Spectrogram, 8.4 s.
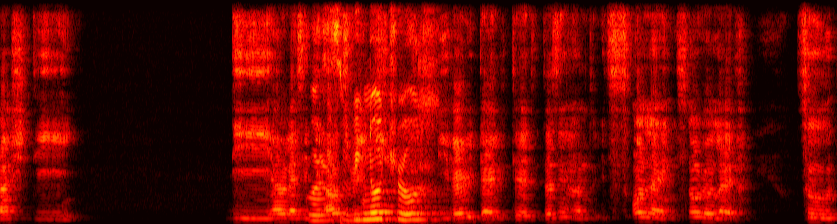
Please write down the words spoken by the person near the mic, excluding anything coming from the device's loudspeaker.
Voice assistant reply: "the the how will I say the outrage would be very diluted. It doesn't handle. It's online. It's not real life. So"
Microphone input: Because we know trolls

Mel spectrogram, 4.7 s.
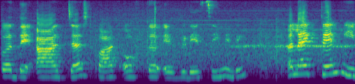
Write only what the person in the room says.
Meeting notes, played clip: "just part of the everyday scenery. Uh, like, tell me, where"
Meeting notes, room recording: none

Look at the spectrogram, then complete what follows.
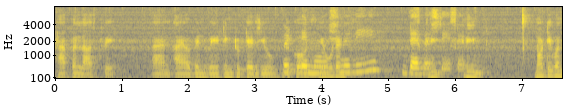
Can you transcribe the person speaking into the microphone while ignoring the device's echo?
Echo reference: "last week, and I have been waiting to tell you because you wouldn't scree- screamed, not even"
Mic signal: but emotionally devastating.

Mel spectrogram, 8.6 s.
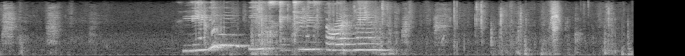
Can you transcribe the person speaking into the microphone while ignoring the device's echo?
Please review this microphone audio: Living in peace actually start with

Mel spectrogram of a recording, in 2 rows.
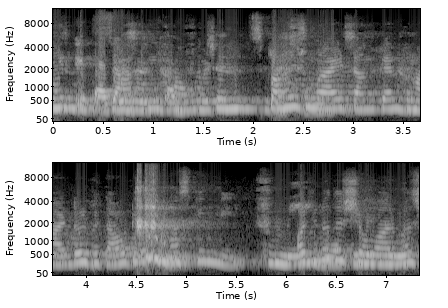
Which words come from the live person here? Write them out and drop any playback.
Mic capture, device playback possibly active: none

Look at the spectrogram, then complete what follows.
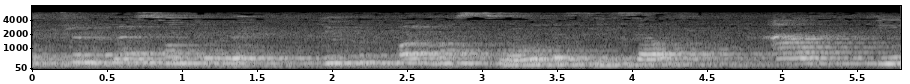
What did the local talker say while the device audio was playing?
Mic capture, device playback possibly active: none

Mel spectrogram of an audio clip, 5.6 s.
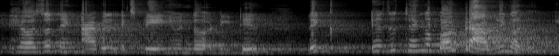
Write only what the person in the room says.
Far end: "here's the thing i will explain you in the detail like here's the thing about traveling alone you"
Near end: none

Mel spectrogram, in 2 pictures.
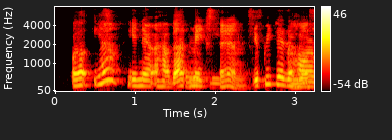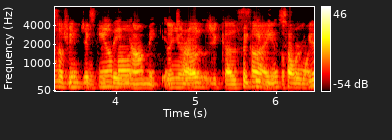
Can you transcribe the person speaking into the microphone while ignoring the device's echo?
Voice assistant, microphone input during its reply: none

